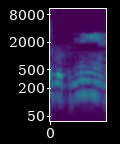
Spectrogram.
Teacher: أهل لبنان يميلون إمالة كبرى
